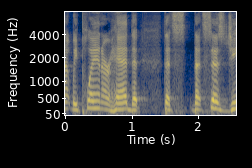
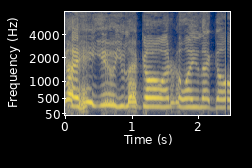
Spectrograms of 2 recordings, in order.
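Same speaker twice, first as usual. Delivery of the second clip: mock very loud, sobbing child's yell; 5 semitones higher, 9 dB louder than usual. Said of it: "they're standing there crying".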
